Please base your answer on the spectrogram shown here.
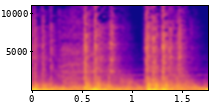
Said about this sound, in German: Die Schüsse, die dein guter Freund Speed gehört hat, hörst du auch, nur wesentlich lauter, weil sie aus den Waffen von den Wachen kommen, die gerade auf euch zielen.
